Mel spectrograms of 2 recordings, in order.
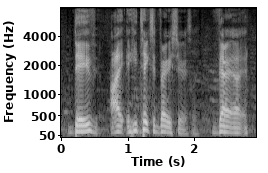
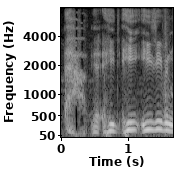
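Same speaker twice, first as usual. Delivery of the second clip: usual speaking voice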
